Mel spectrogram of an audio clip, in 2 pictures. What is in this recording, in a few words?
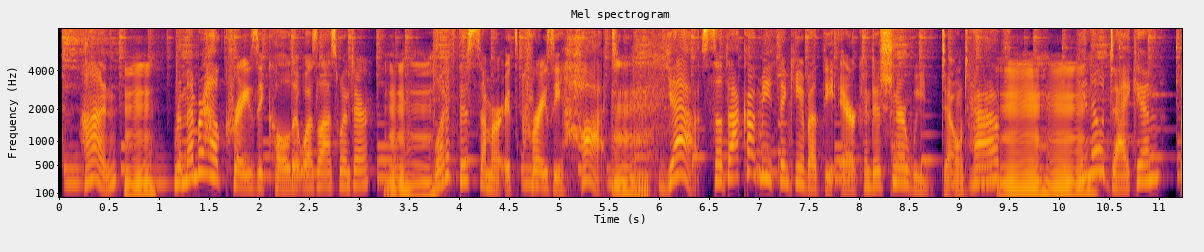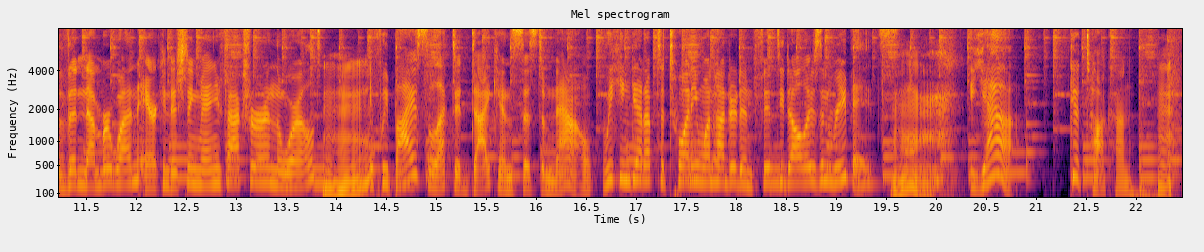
Radio Spot; Daikin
